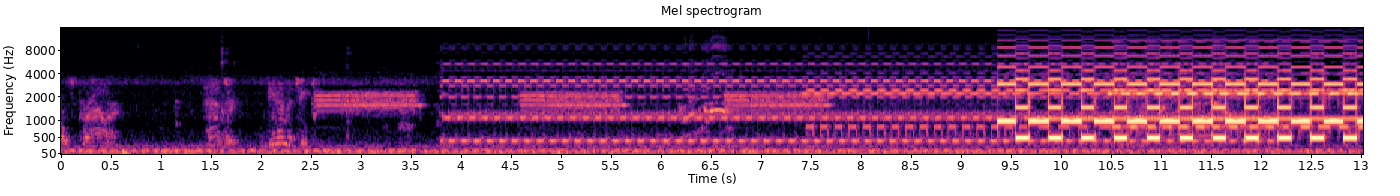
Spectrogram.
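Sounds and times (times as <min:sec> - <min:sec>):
steady high alarm tone: 0:03.8 - 0:13.0
two-pitch alternating beeping: 0:03.8 - 0:13.0.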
